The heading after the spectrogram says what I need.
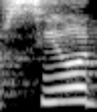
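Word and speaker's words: sear: the next what pair is सीयर एंड सीयर okay same pronunciation S ई ए आर सीयर का मतलब है burn करना कुछ जलाना स्कच करना for example grass Fyers have सियर्ड the land नियर द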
